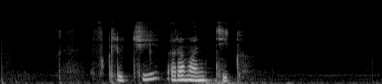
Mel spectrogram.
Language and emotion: Russian, neutral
